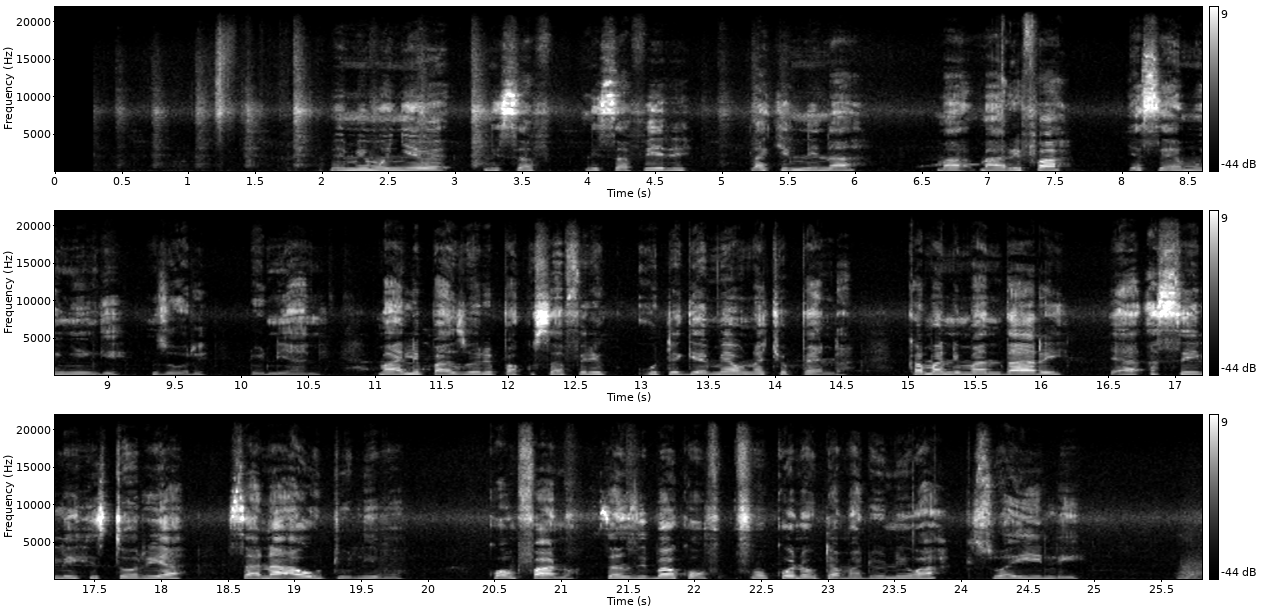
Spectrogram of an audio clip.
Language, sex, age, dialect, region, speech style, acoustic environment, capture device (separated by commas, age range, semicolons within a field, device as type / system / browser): Swahili, female, 25-34, Kenya - Nairobi Sheng-influenced, Kenya, happy; excited; focused; relaxed, people talking, mobile / Linux / Chrome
